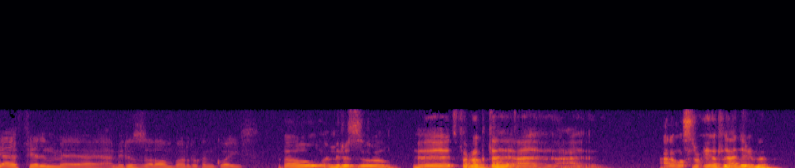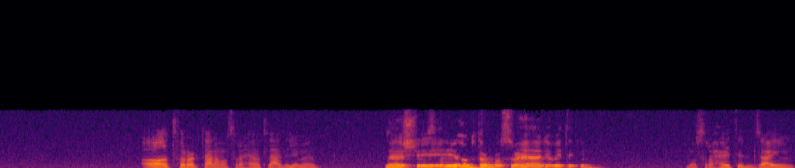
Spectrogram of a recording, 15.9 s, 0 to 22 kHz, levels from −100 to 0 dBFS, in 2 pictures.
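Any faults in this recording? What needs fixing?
Nothing needs fixing: the speech has passed through normal call microphone processing, with the lowest bass rolled off by its high-pass filter and no content above 8 kHz.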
